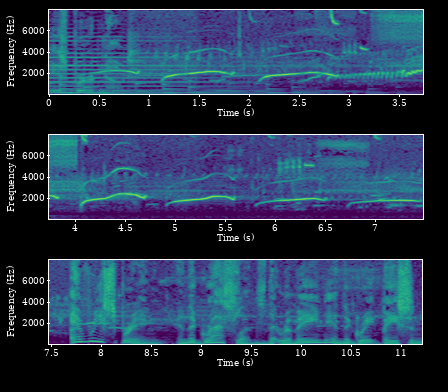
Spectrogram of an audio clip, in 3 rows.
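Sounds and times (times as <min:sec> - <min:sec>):
speech: 0:00.0 - 0:01.2, 0:07.7 - 0:11.1
long-billed curlew bubbling song: 0:00.0 - 0:11.1.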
